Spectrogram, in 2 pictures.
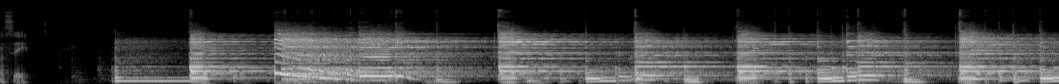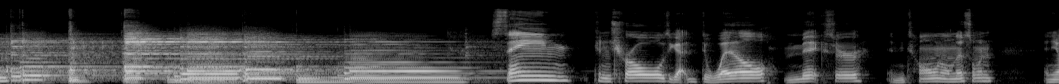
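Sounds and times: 
speech: 0.0s - 0.4s, 1.1s - 1.4s, 16.8s - 21.1s
electric guitar through a '63 spring reverb effect: 1.0s - 16.0s.

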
